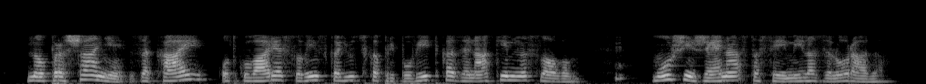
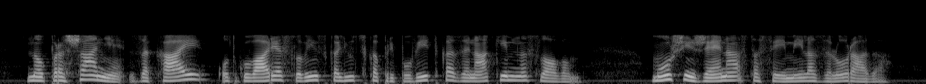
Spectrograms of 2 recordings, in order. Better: second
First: noise reduction (neural mask model DeepFilterNet 3)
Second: none

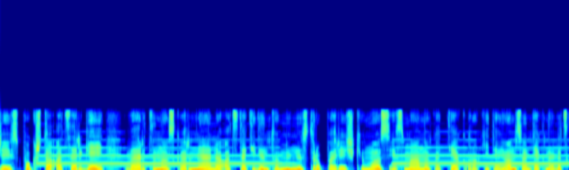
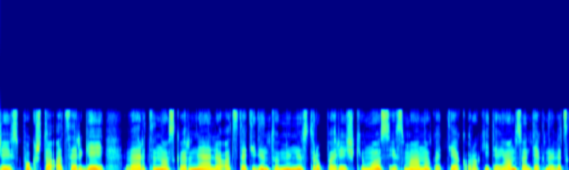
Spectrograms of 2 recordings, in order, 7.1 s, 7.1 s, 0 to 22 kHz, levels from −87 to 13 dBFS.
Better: second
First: background sound (Wind instrument, woodwind instrument); 14 dB below the speech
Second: none

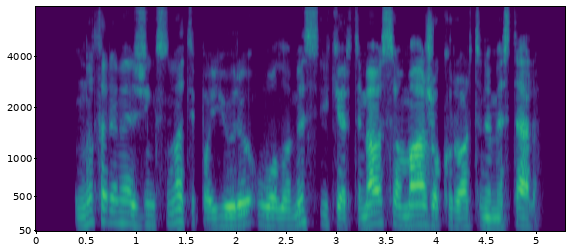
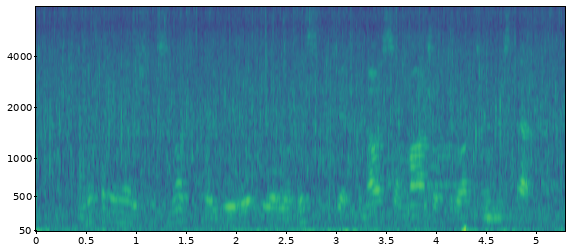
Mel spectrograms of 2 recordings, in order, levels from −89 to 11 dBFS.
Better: first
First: none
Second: background sound (Chatter / Stream); 1 dB above the speech // room echo; dies away in 1.9 s

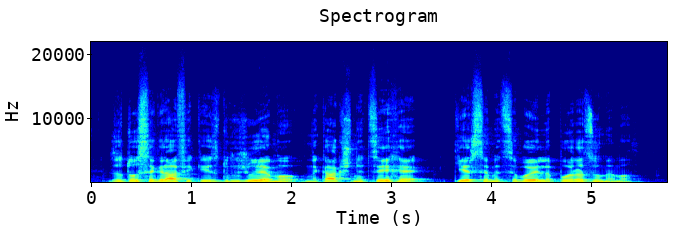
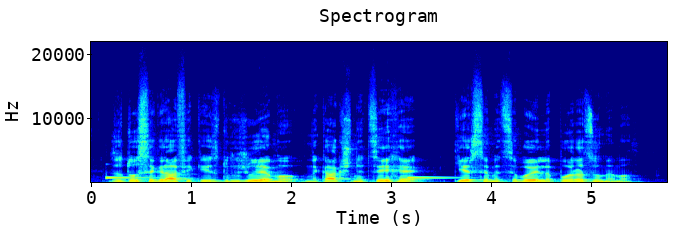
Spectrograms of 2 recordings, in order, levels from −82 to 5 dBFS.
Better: first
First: none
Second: background sound (Marimba, xylophone); 14 dB below the speech

